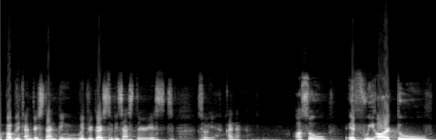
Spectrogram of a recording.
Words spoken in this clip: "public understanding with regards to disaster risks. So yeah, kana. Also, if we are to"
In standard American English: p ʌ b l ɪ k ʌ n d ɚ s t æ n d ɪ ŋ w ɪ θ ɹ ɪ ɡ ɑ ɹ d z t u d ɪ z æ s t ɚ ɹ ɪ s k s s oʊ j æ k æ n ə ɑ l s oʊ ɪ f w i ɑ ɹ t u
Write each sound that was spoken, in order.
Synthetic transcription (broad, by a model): p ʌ b l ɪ k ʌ n d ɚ s t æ n d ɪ ŋ w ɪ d ɹ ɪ ɡ ɑ ɹ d s t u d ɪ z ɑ s t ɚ ɹ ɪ s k s s oʊ j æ k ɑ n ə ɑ s oʊ ɪ f w i ɑ ɹ t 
